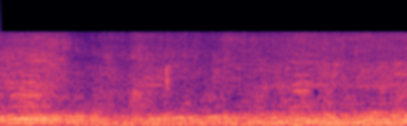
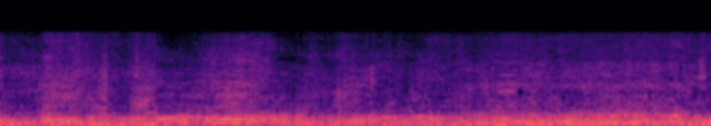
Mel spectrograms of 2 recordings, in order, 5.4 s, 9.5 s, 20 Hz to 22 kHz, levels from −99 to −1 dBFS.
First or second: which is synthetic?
second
